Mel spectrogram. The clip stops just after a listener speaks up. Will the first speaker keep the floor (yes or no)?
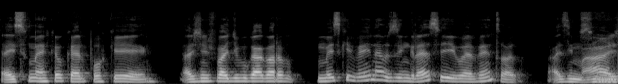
no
